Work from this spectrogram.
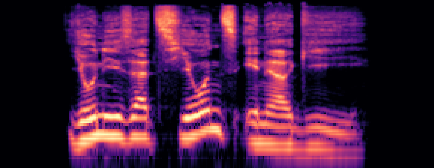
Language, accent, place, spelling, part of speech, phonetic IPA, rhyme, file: German, Germany, Berlin, Ionisationsenergie, noun, [i̯onizaˈt͡si̯oːnsʔenɛʁˌɡiː], -oːnsʔenɛʁɡiː, De-Ionisationsenergie.ogg
- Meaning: ionization energy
